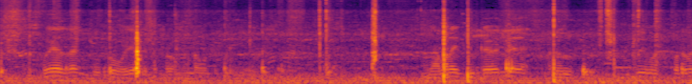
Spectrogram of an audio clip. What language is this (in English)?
Bangla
